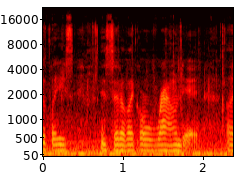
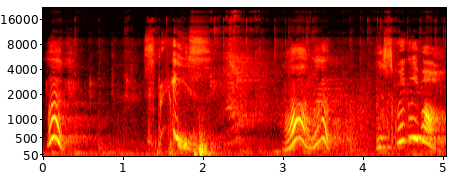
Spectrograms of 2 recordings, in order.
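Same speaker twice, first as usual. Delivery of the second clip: very high, louder gushing to the dogs; excited dog talk; 11 semitones higher, 3 dB louder, slower than usual. Real, not acted. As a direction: squeal it with delight for the dogs.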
